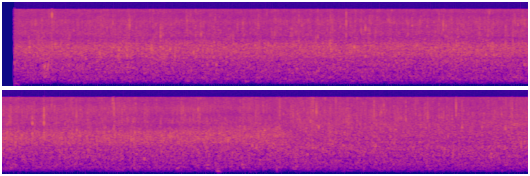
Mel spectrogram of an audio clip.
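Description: Shallow river running steadily over stones, a constant even rush of flowing water.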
